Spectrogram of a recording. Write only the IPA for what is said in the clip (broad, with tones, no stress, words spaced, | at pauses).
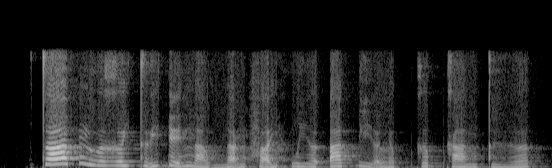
t̪aː˦˥p̚nu˧ə̯ɣə˧jt̪ɨ̰˧˥j ɗḛ˧˥ na˨˩wna̰˧˥ŋ fa̰˧˥jhwi˧ə̯ ʔa˦˥t̚ ɣḭ˧˨ə̯lə˨˩p̚ kə˦˥p̚ka˧n t̪ɨ˨˦ə̯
